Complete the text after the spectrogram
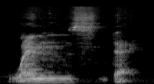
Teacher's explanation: So in Wednesday, the D disappears. The D is silent. The first D, of course, and the D, the sound is in the middle. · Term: elision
